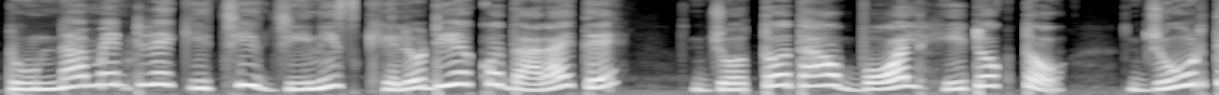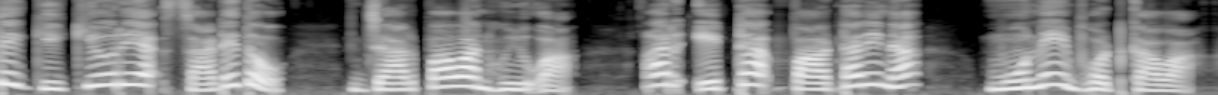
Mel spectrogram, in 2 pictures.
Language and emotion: Santali, disgusted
